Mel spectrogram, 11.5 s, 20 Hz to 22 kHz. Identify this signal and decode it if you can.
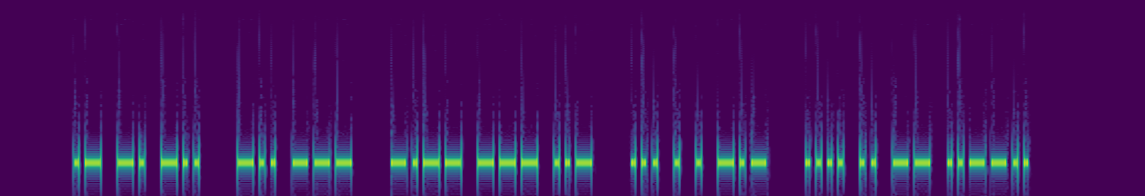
Morse code, heard as a keyed tone, about 22 wpm, 700 Hz. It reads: AND DO YOU SEEK HIM?
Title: Sentences from Top 1600 Words 22wpm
